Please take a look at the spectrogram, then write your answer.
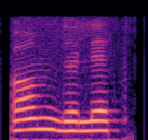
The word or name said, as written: homme de lettres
